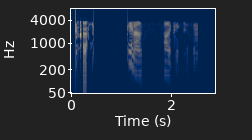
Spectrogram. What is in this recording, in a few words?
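Dispatch 1, P25; WSO DISP 1; wake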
